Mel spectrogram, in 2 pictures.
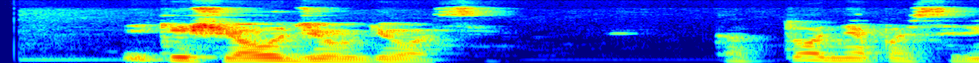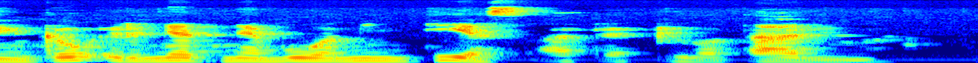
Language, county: Lithuanian, Vilnius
